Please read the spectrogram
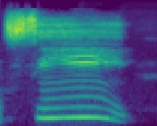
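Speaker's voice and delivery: "सी" held out with long ee; full long SEE. Shown as a demonstration. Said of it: "सी पूरा बोला जा रहा है".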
